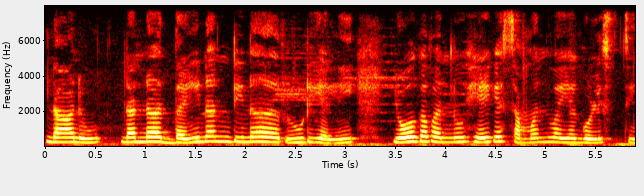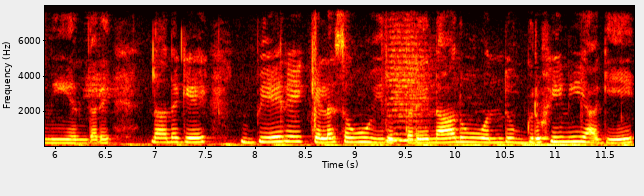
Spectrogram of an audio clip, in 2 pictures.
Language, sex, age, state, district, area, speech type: Kannada, female, 30-45, Karnataka, Davanagere, urban, spontaneous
